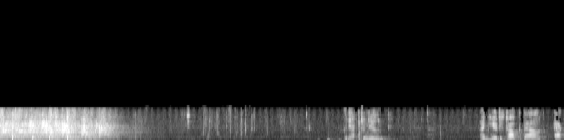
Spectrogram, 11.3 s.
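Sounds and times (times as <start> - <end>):
audience applause welcoming a speaker: 0.0 - 2.7
speech: 7.0 - 7.8, 9.6 - 11.2.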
